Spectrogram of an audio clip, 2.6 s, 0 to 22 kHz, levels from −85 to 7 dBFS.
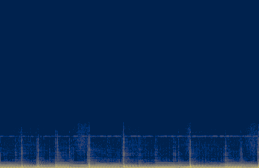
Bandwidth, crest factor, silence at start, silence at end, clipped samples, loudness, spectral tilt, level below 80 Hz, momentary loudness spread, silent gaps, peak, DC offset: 2.1 kHz; 12 dB; 0 s; 0 s; under 0.1%; -22 LUFS; -13 dB/octave; -22 dBFS; 2 LU; none; -6 dBFS; under 0.1%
